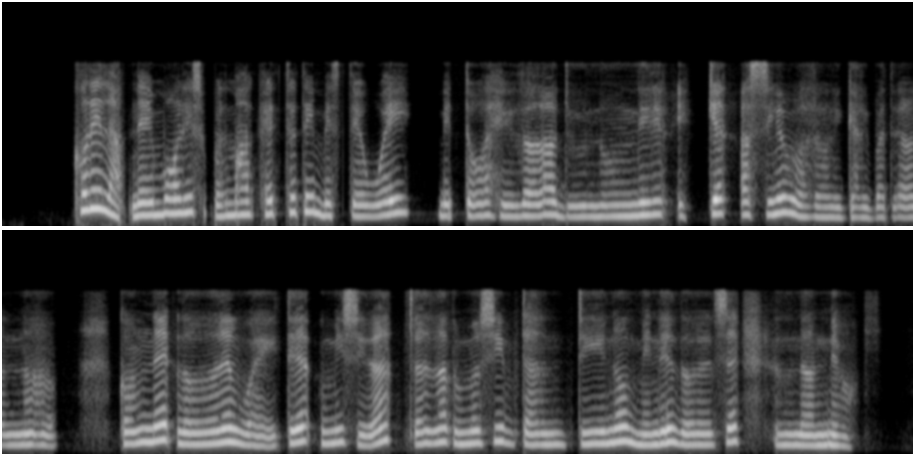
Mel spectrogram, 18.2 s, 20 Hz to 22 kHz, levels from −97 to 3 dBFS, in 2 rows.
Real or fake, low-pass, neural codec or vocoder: fake; 7.2 kHz; codec, 16 kHz in and 24 kHz out, 0.4 kbps, LongCat-Audio-Codec, two codebook decoder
